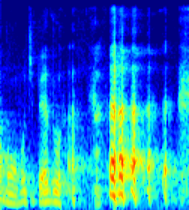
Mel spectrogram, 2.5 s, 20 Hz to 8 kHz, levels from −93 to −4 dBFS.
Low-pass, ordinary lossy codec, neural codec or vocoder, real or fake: 7.2 kHz; none; none; real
